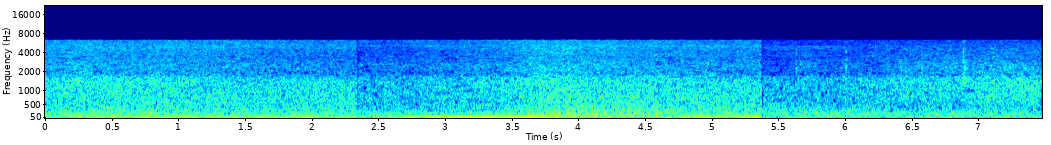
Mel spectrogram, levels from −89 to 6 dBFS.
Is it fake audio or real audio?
real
